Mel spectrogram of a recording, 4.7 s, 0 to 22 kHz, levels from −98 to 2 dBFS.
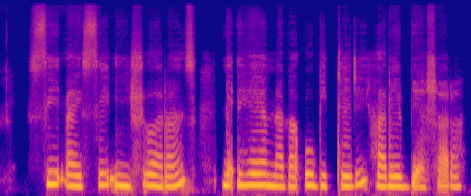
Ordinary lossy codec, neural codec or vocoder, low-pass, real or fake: none; codec, 44.1 kHz, 2.6 kbps, DAC; 19.8 kHz; fake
